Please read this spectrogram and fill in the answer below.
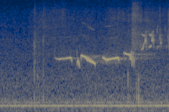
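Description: A small bird chirping: a quick run of short chirps begins about a third of the way in, with a couple of higher notes near the end, over a steady low hum.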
